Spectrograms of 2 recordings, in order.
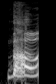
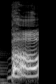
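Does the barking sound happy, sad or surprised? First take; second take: happy; sad. First: The bark sounds happy and excited. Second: The bark sounds sad and mournful.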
